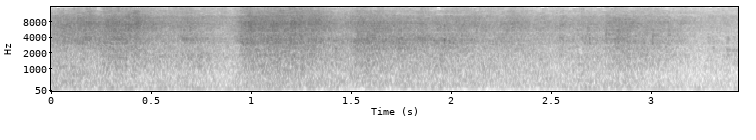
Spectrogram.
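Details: Slab leak under a concrete floor heard through an ST-2000 leak detector, moved 3 feet, as water is run through the line: steady rushing hiss of pressurized water escaping the pipe; leak confirmed.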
